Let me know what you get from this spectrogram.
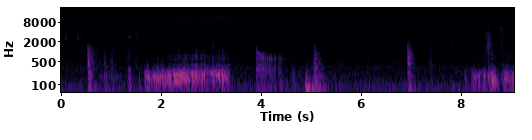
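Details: White Shiba Inu, still sleepy, snoring: two long, coarse, low breathy snores, the first lasting nearly two seconds, separated by short sharp clicks and a quiet pause indoors.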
